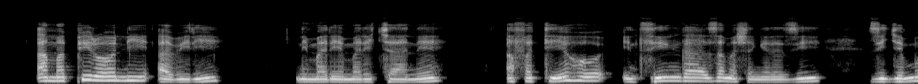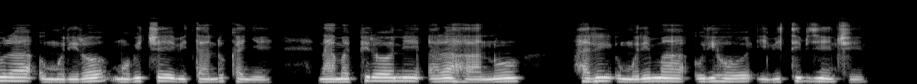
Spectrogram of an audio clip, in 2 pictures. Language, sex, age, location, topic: Kinyarwanda, male, 36-49, Nyagatare, government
